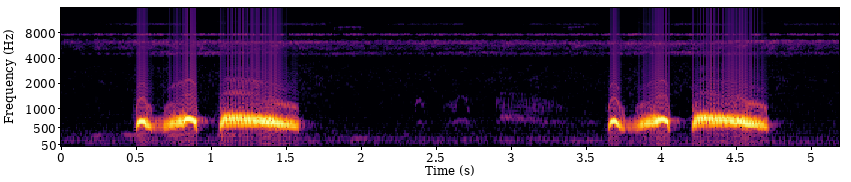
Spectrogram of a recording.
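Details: Decoy spotted dove cooing to bring wild birds down to the ground: two clean phrases about three seconds apart, each two short upward-hooked notes then a sustained, gently descending coo, with a quiet background.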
